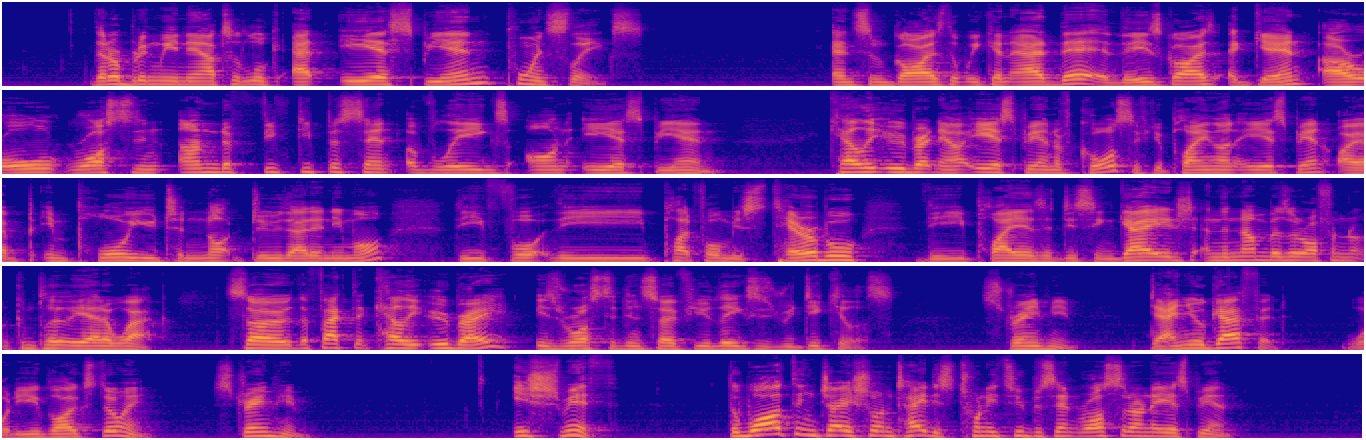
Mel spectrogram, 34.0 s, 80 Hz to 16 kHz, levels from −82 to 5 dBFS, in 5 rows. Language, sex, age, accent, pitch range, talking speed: English, male, 20-39, Australian, 125-165 Hz, 190 wpm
